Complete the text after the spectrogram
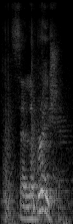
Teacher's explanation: You have secondary stress on the first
